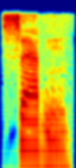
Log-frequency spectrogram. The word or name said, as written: sadden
